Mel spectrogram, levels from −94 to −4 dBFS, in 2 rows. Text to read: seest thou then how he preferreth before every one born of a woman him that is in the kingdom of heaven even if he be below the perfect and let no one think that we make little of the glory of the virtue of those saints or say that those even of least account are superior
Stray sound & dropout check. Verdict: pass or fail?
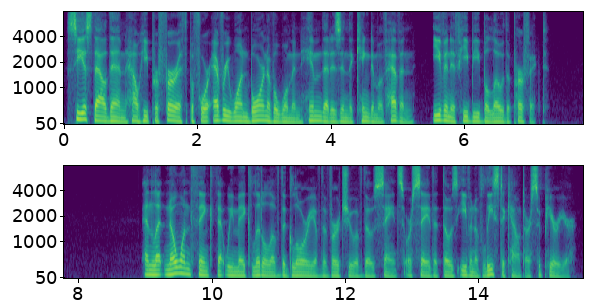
pass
